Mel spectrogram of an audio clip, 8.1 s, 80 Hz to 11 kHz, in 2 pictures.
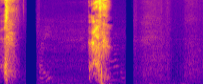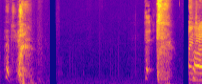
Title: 2k18 sneezes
